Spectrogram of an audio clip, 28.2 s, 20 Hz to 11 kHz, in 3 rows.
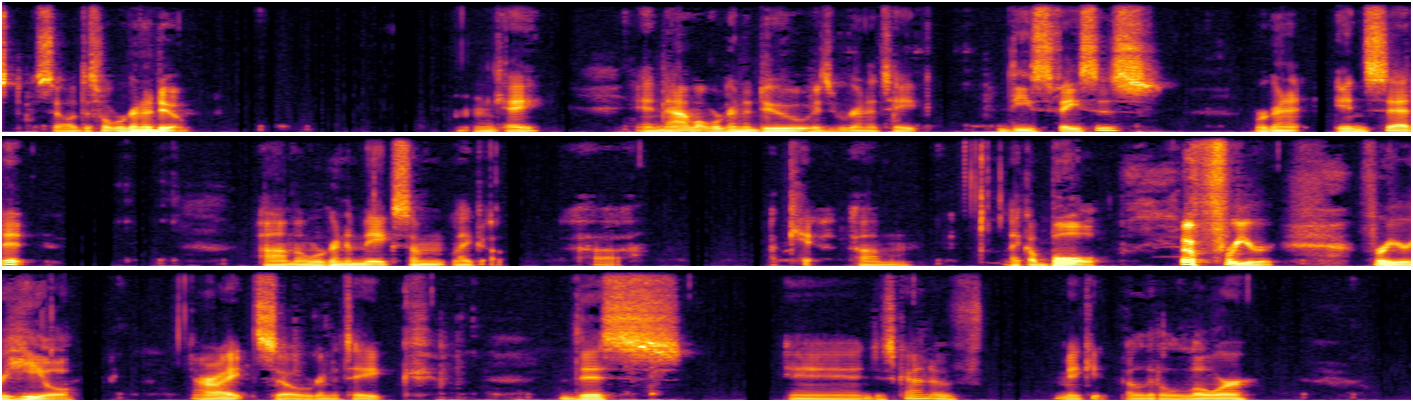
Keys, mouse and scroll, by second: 0.2 shift+middle click, 0.7 middle click, 1.9 middle click, 4.3 shift+middle click, 5.0 3, 5.5 click, 5.9 shift+click, 6.2 click, 6.5 middle click, 8.0 i, 10.0 click, 10.5 click, 10.7 middle click, 15.3 middle click, 18.1 middle click, 18.8 middle click, 20.5 2, 20.8 click, 21.6 3, 21.7 click, 22.2 middle click, 22.9 g, 22.9 z, 24.6 click, 24.9 middle click, 27.4 middle click.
